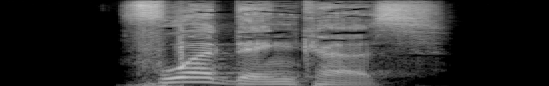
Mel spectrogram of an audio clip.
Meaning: genitive of Vordenker
- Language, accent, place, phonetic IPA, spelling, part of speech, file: German, Germany, Berlin, [ˈfoːɐ̯ˌdɛŋkɐs], Vordenkers, noun, De-Vordenkers.ogg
